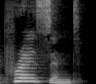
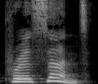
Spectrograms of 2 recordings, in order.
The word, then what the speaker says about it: present: Örneğin hediye anlamındaki present kelimesinde vurgu ilk hecededir. Yani present şeklinde telaffuz edilir. Ancak sunmak anlamına gelen present fiilinde vurgu ikinci hecededir ve present şeklinde telaffuz edilir.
